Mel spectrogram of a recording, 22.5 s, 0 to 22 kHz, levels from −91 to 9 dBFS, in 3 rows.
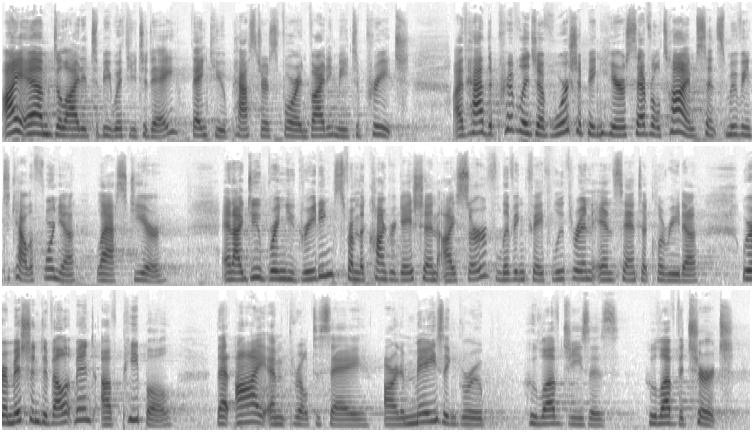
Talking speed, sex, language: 190 wpm, female, English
